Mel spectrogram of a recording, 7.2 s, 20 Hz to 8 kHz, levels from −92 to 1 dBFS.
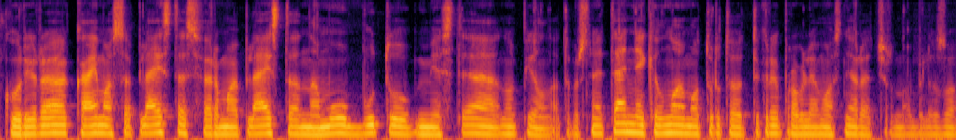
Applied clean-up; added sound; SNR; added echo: none; none; none; none.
